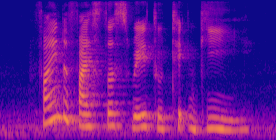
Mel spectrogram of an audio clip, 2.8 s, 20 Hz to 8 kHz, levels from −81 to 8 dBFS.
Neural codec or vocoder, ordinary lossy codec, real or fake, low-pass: none; none; real; none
